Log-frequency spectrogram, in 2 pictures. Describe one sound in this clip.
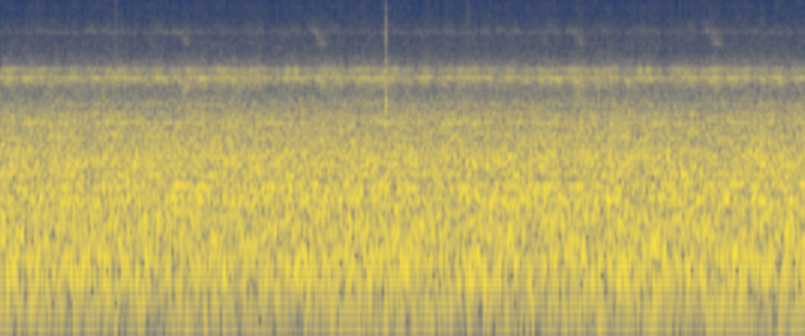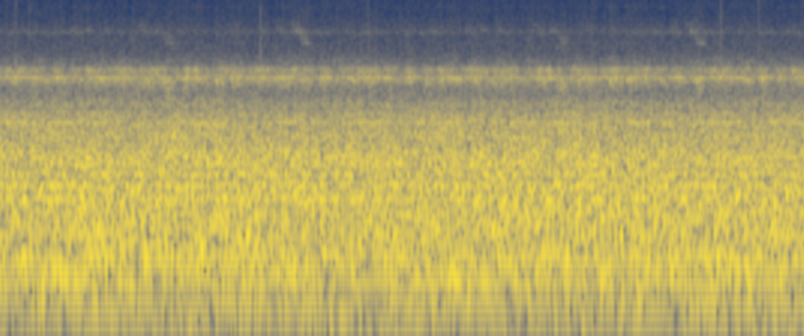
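A high-speed train roars steadily along the tracks.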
